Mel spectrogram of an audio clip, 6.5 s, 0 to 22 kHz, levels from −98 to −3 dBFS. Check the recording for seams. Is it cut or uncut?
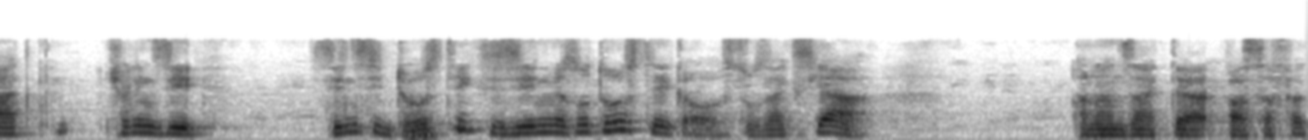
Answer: uncut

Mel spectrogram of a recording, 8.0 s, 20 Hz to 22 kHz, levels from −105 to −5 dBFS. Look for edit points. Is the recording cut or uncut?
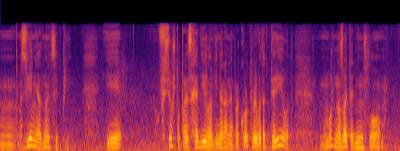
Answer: uncut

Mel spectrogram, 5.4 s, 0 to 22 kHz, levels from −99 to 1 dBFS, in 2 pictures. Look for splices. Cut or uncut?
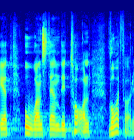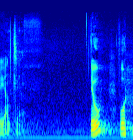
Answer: cut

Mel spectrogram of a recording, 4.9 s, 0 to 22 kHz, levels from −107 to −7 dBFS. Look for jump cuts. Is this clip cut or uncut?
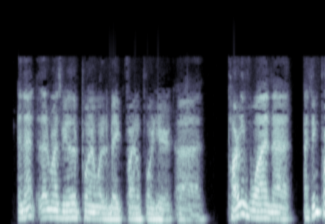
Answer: cut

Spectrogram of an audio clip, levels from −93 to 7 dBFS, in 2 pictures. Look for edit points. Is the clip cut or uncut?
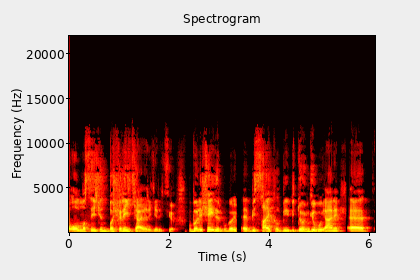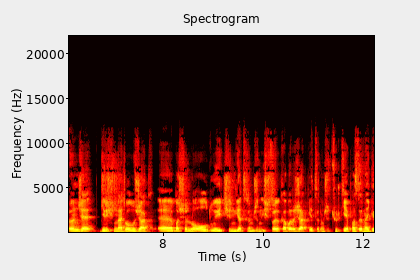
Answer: cut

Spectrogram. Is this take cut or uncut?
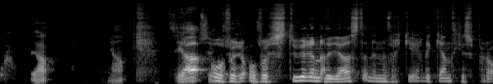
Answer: cut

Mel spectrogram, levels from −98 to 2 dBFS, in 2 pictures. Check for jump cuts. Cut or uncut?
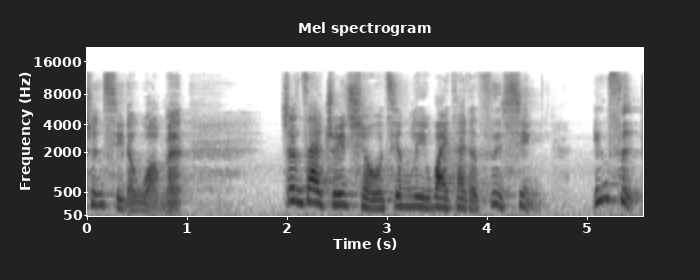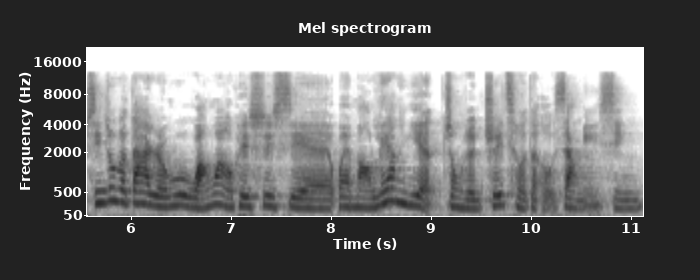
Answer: uncut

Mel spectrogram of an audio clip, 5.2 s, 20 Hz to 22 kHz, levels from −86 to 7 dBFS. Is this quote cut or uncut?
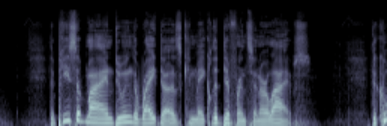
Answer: cut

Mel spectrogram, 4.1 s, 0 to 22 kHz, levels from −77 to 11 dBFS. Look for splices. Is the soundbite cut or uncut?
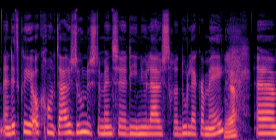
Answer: uncut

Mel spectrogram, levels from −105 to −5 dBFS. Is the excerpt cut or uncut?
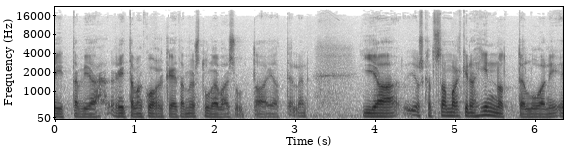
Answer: uncut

